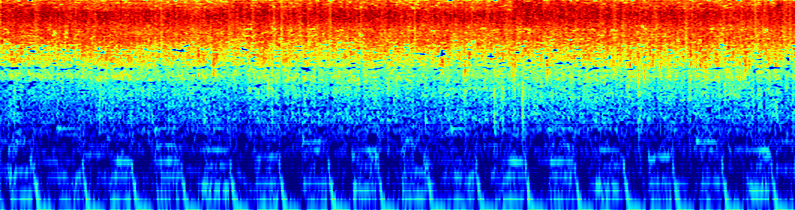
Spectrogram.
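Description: Rohu fish pieces coated in turmeric and salt sizzling in hot oil in an aluminium karahi: a loud, steady frying hiss as the pieces are laid into the oil one after another.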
